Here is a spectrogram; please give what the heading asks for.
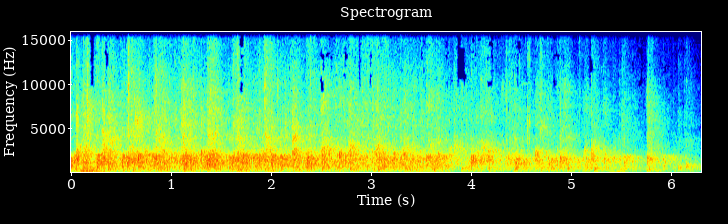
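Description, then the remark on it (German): Steady applause from a crowd at the end of a livestreamed net-policy evening at Karl der Große, a dense wash of many hands clapping at an even, fairly loud level for several seconds, tapering slightly toward the end. “In diesem Moment mal ein herzliches Dankeschön und ich hoffe auf einen kleinen Applaus.”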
